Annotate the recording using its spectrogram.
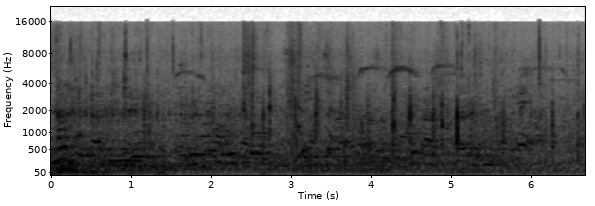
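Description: Men and women chat casually a short way off, outdoors.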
